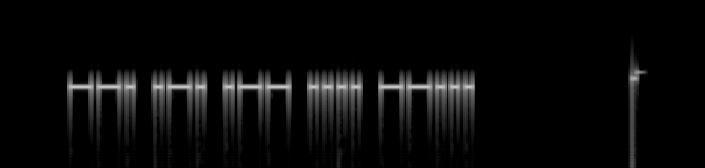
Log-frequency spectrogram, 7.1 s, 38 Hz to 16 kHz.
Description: Morse code, heard as a keyed tone, about 17 wpm, 700 Hz. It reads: GRWH7
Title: Code Groups - 5 Letter:Numbers - 17wpm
